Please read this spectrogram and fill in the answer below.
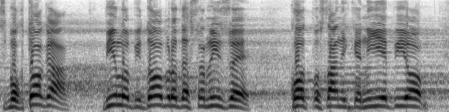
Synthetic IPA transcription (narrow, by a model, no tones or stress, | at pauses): zboɡt̪oɡa | bilˠobid̪o̞bɾod̪aseoɾɡanizuje | kod̪̚poslˠanikanijebio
